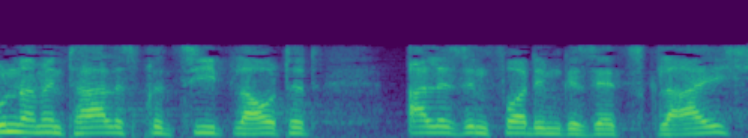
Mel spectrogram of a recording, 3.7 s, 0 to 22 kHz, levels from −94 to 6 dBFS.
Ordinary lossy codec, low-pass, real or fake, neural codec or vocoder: none; 5.4 kHz; real; none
